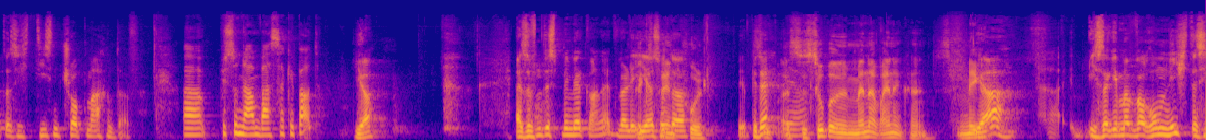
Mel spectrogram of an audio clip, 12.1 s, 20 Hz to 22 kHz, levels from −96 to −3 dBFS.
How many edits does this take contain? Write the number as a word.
one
